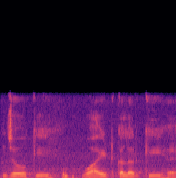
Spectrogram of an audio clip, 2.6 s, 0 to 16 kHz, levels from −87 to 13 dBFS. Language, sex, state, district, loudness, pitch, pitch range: Hindi, male, Haryana, Rohtak, -18 LUFS, 110 Hz, 105-115 Hz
